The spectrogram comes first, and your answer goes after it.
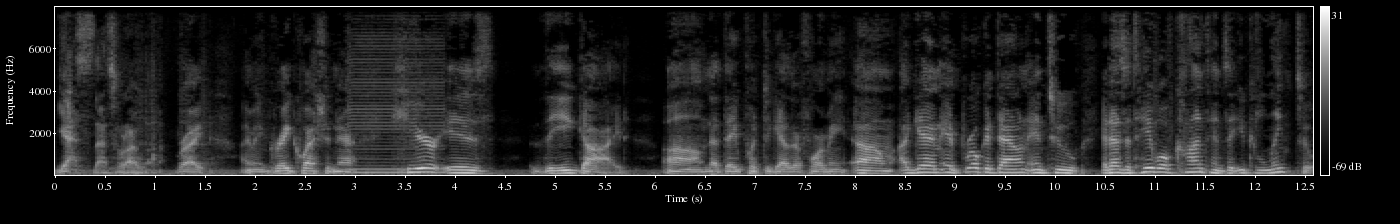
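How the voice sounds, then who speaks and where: A man talks fairly slowly at a medium pitch. His pitch swings very widely. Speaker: aspiring AI consultant vlogger. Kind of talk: casual screen-share tutorial. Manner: casual with many fillers.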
